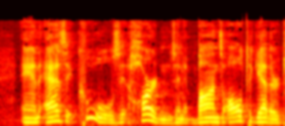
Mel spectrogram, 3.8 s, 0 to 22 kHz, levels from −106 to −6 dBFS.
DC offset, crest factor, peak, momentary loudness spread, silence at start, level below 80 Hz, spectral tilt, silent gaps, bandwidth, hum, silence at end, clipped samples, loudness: under 0.1%; 22 dB; -4 dBFS; 7 LU; 0.3 s; -58 dBFS; -4 dB/octave; none; 12 kHz; none; 0 s; under 0.1%; -26 LUFS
